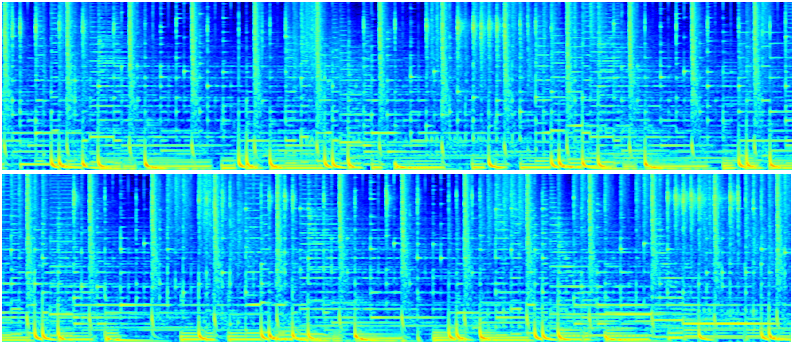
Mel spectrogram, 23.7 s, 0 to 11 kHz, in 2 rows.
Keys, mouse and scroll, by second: 0.8-1.3 scroll down 1, 3.1-5.1 typing, 6.5-9.1 typing, 12.5-13.4 scroll up 1, 14.3-15.1 scroll up 2, 15.9-16.6 scroll up 1, 17.4-18.2 scroll down 1, 18.2-19.3 scroll up 2, 20.4-21.6 scroll up 1, 21.7-22.5 scroll down 2, 22.5-23.6 scroll down 2.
